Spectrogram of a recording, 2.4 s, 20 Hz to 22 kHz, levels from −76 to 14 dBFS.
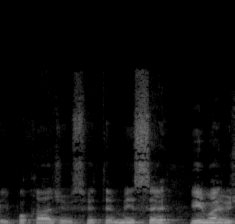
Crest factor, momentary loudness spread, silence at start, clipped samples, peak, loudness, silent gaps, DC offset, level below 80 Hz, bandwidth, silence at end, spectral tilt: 18 dB; 8 LU; 0 s; under 0.1%; -8 dBFS; -27 LUFS; none; under 0.1%; -54 dBFS; 15.5 kHz; 0 s; -5 dB/octave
